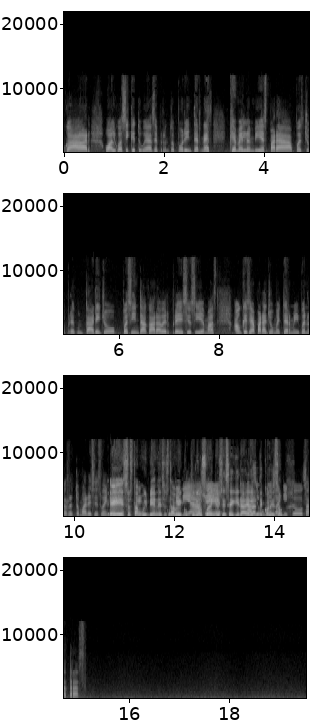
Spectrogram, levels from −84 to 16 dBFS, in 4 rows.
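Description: Between 11.01 and 14.4 s, speech dips at 11.01–11.66, 11.83–12.31, 12.58–12.63, 13.56–13.86 and 14.15–14.4 s, the first by about 20 dB. This is likely speech suppressed in double talk: an echo canceller muting the talker as echo. The waveform shows notched dips, and the spectrogram shows broken energy.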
